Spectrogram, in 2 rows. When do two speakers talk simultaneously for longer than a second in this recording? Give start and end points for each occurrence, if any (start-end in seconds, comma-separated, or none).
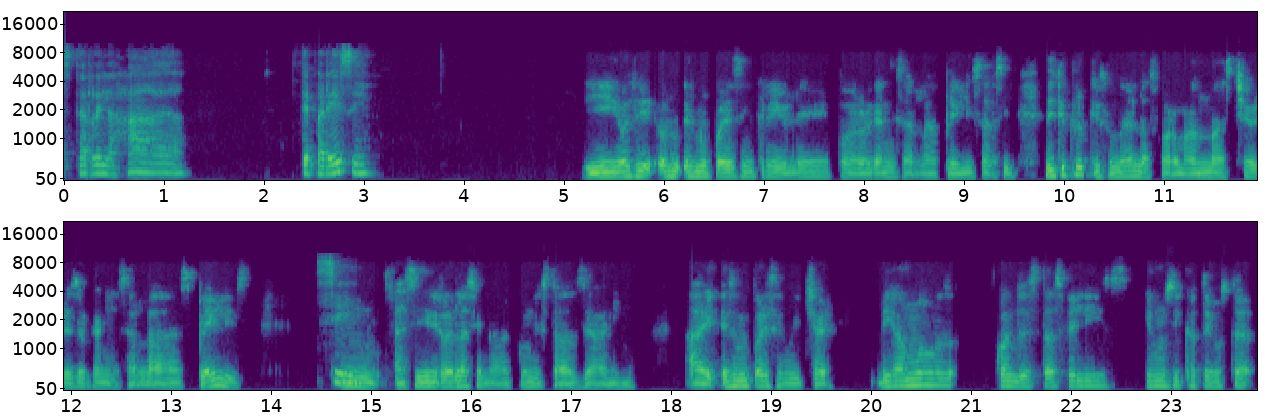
none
